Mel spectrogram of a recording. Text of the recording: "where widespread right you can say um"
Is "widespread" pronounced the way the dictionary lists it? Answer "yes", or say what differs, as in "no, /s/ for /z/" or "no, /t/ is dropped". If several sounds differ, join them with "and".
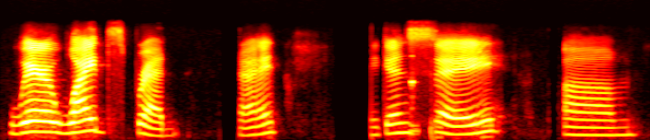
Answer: yes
